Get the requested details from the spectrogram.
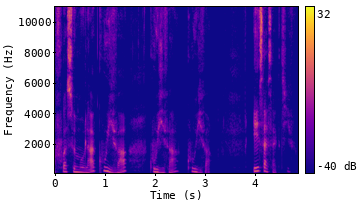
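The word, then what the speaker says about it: Kûiva: Il se dit Kuiva. Ok. Alors il s'écrit K, U accent circonflexe, qui se dit OU, IVA. Donc K, U accent circonflexe, IVA, et qui il se dit Kuvia.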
